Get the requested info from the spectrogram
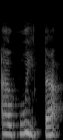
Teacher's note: cuando dices agüita, la U sí se está pronunciando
